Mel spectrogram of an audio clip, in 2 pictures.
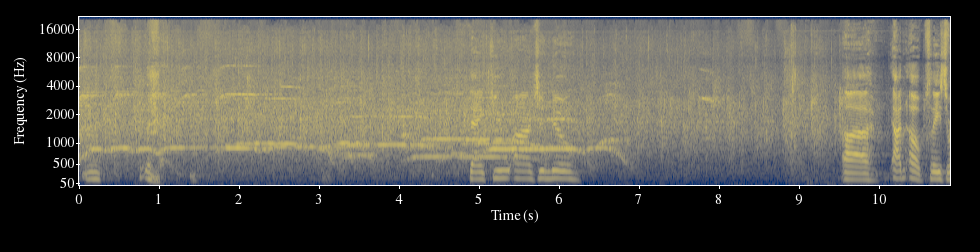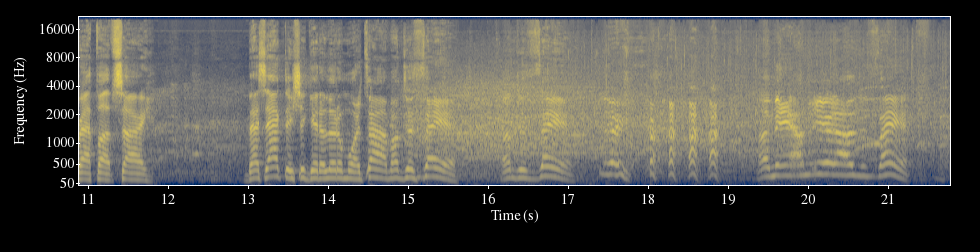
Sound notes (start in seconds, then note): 1.7 cheers and applause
